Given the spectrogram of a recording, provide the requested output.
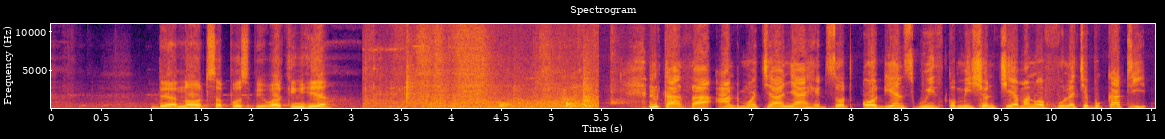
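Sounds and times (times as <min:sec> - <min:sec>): office background noise: 0:00.0 - 0:10.9.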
